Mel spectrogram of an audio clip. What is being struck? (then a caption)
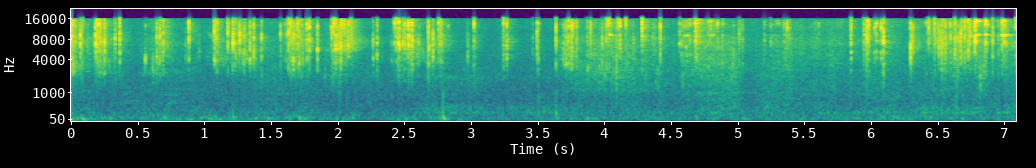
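Strand of small round pearl beads. A strand of small, round, solid pearl beads, which may be real or imitation, is held in both hands close up while the beads are rolled, scratched with long nails and clicked against each other. Dense bursts of fine, bright clicking and scratchy rattling come and go, with very little low end.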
